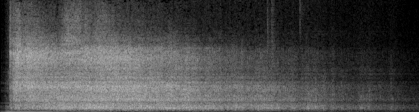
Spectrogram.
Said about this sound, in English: And it was at that very moment that they were struck by lightning.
